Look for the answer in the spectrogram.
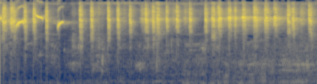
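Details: Flowerpecker (kemade) lure recording used for trapping birds, busy and noisy: rapid, very high dry ticks repeated several times a second, with a few thin, sharply rising whistled notes near the start.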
